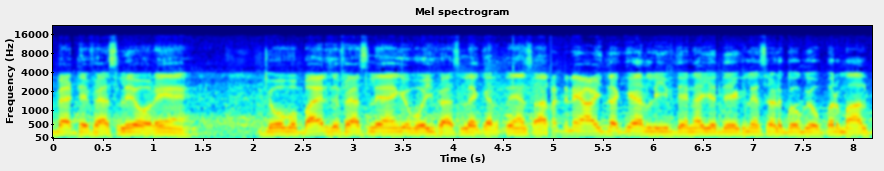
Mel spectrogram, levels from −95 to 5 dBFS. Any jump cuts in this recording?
yes; 1 cut; at 5.0 s

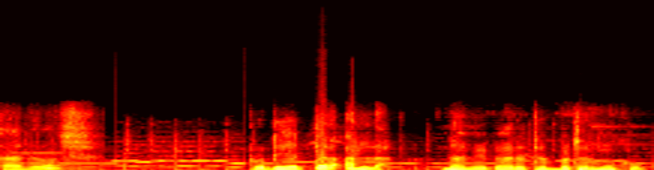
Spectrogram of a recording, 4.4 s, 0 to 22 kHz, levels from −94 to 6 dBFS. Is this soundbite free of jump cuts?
no; 1 cut; at 1.0 s

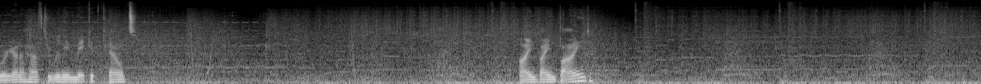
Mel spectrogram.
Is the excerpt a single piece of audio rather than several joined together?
yes; 0 cuts

